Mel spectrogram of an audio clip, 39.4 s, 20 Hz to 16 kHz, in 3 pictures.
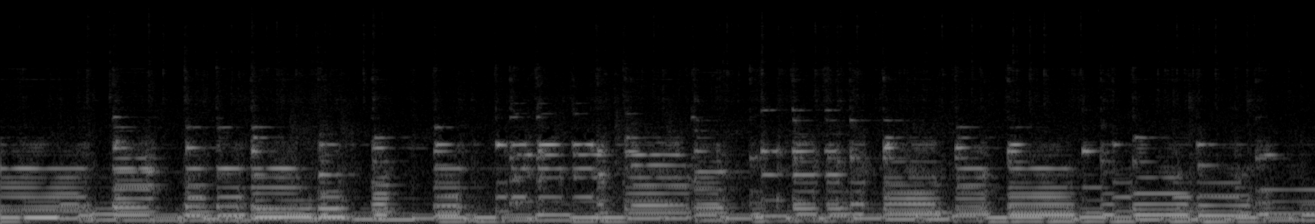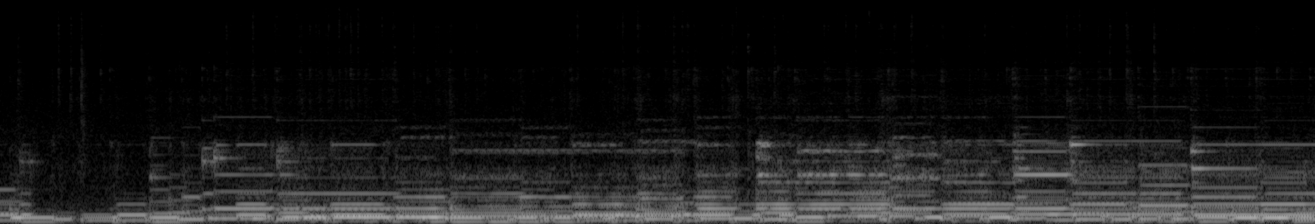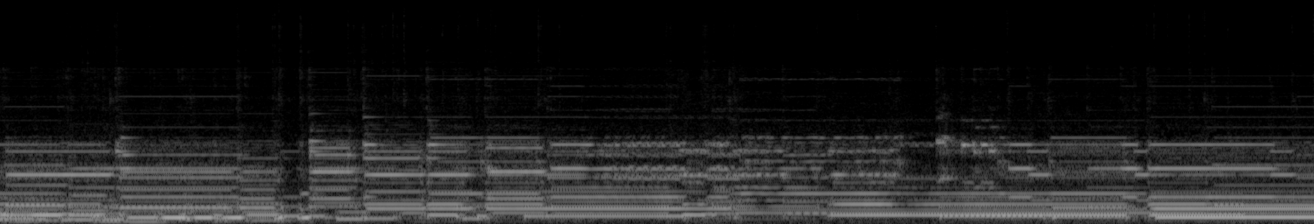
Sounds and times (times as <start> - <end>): Electric piano: 0.0 - 39.4
Organ: 0.0 - 39.4.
